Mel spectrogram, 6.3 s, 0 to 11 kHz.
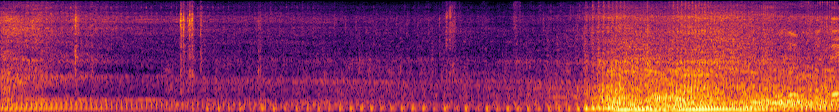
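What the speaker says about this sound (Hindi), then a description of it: "फाइनली जो है वो स्कूटर हमारा स्टार्ट हो गया है।" A Suzuki Access 125 scooter, its carburettor just cleaned, runs with a steady low engine putter and speech over it. The engine note grows louder and rougher near the end.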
